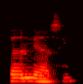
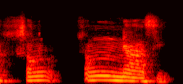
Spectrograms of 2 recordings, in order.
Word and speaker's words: संन्यासी: Now you read सन्यासी sannyasi, sannyasi. So अगर बिंदु का संन्यासी, so नाक में थोड़ा आना चाहिए। संन्यासी, बट नॉर्मली हम उसको उच्चारण नहीं करते, सन्यासी बोल के छोड़ देते।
